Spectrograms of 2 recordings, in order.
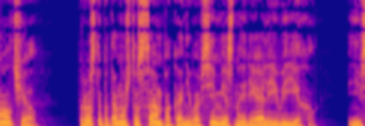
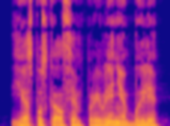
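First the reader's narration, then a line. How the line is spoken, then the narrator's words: Plain. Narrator (Russian): ответил я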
